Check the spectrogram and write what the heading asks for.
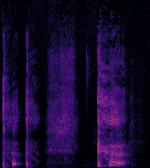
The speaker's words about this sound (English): I need a cough button.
